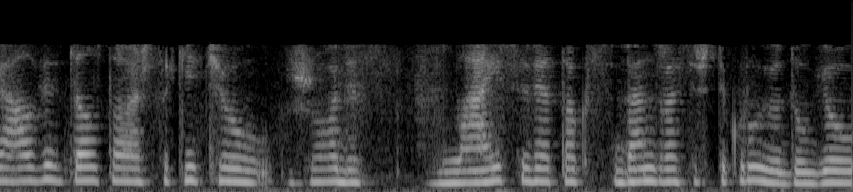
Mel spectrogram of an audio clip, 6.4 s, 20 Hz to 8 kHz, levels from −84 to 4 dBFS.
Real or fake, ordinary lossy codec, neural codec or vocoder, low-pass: real; AAC, 16 kbps; none; 7.2 kHz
